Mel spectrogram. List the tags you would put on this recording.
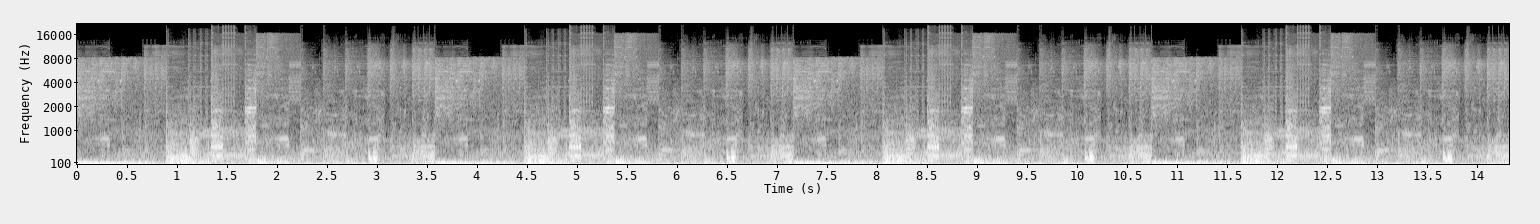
Instrument samples > Percussion
Alien
Ambient
Underground
Samples
Dark
Industrial
Weird
Drum
Packs
Loop
Loopable
Soundtrack

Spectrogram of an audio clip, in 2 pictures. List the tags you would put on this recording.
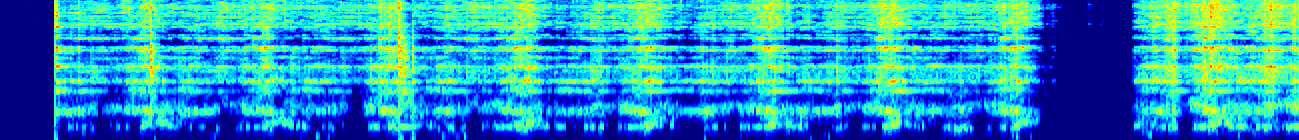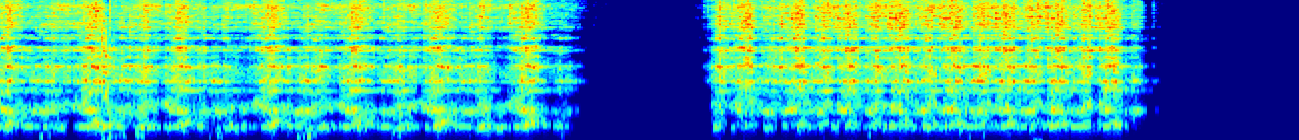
Sound effects > Objects / House appliances
kitchen
liquid
pot
stir
stiring

